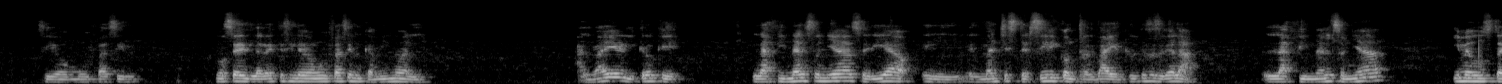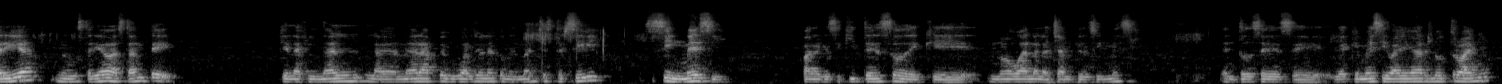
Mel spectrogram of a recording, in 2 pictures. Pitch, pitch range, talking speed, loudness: 130 Hz, 125-145 Hz, 170 wpm, -27 LUFS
